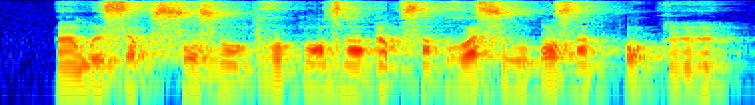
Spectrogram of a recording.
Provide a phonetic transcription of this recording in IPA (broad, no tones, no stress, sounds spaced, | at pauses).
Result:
ɐ̃ w ə s ɐ p sˤ ʏ zˤ õ p ʁʷ ə p ɔ̃ zˤ ɐ̃ ʔ ɐ̃ p sˤ ə̃ ʔ ʁʷ a s o ʔ ɔ sˤ ɐ̃ t͡sʼ ɔ k ə̃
